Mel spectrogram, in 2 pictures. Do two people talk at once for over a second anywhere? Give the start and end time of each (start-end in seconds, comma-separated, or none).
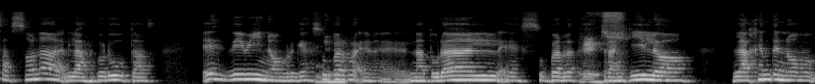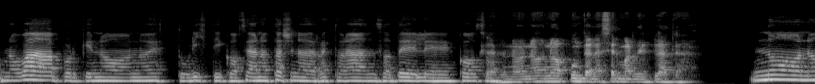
none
